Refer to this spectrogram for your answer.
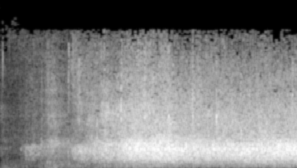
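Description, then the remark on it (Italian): A large crowd breaks into steady applause in the Vatican, concluding Pope Benedict's meeting with the parish priests of Rome; the dense clapping swells louder after the first second and then holds at a full, even roar without any voices. “E con questo applauso si è concluso ieri in Vaticano l'incontro di Papa Benedetto con i parroci di Roma.”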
